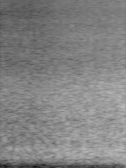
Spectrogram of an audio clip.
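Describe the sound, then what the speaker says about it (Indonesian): Water running over rock in a small cascade gives a steady, even rush of close hiss that builds slightly louder, with no voices. "Tujuannya supaya ada air netes."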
